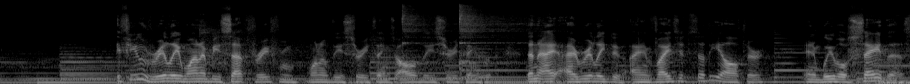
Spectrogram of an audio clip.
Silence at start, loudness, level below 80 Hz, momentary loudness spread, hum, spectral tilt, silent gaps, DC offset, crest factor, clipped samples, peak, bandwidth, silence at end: 0 s; -34 LUFS; -52 dBFS; 11 LU; none; -5.5 dB/octave; none; under 0.1%; 20 dB; under 0.1%; -16 dBFS; 18 kHz; 0 s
